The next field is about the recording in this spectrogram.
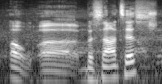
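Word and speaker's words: Bisontis: How do you pronounce Chase's last name? Basantis.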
